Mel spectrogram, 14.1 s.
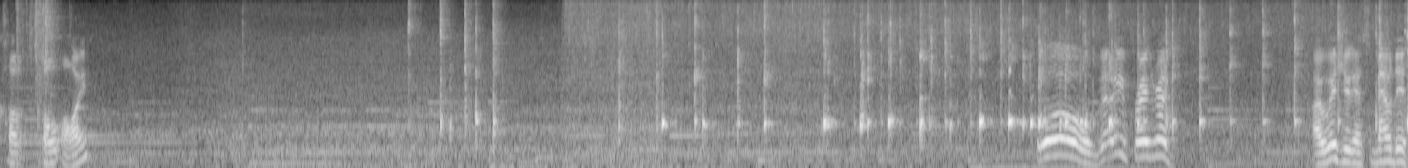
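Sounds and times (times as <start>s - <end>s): paste sizzling in hot oil: 5.6s - 14.0s
spoon clinking and scraping: 6.2s - 14.0s.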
